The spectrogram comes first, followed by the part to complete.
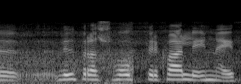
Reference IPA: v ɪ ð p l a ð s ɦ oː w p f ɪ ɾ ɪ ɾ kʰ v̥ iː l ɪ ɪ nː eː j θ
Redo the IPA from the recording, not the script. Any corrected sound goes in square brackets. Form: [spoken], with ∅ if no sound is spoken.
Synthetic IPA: v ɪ ð p [ɾ] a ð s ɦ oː w p f ɪ ɾ ɪ ɾ kʰ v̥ [aː] l ɪ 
